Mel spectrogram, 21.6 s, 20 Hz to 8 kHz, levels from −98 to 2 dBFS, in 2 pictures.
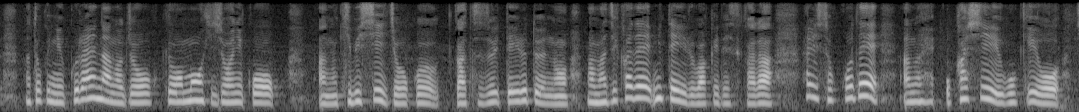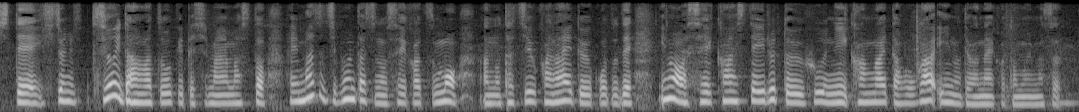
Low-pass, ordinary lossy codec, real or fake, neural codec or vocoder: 7.2 kHz; none; real; none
